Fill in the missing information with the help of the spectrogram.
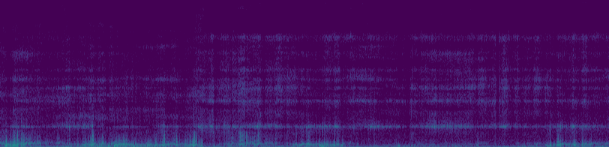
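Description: A wooden pestle knocks and grinds inside a hollow, empty wooden mortar held in the hand close to the mic. Five dull, woody knocks with short decay stand out above a quiet, irregular scraping and rubbing, with a faint steady tone in the background.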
